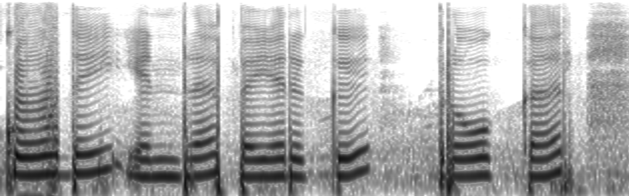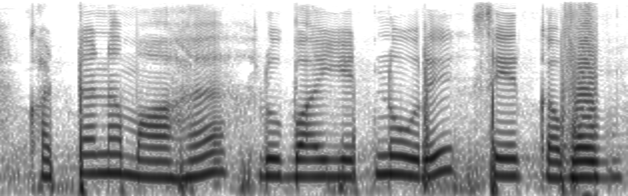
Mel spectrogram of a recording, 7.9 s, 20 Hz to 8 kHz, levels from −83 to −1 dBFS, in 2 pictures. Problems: constant background noise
